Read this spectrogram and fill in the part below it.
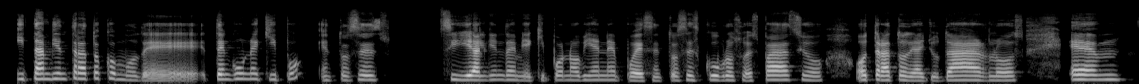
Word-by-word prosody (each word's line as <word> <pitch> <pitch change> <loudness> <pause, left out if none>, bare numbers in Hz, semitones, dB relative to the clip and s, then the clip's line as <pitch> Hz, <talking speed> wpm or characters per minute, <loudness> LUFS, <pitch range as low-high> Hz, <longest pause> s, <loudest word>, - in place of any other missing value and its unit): y 250 -1 -3
también 255 0 +4
trato 265 0 +1
como 225 -7 -4
de 305 - -3
tengo 235 +1 +2
un 255 0 -4
equipo, 250 +2 -6
entonces, 200 +2 -5 0.4
si 210 -3 +2
alguien 210 +2 +3
de 215 0 -1
mi 190 -2 -6
equipo 180 +3 -6
no 200 -1 -3
viene, 205 0 -4
pues, 175 -1 0
entonces 180 +3 -6
cubro 200 -1 -1
su 195 - -7
espacio 210 +1 0 0.3
o 215 - +1
trato 200 -1 +4
de 180 - 0
ayudarlos, 190 +2 +2 0.4
em, 225 0 +3
205 Hz, 135 wpm, -23 LUFS, 195-230 Hz, 0.4 s, también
